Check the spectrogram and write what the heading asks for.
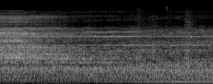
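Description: HO scale model diesel locomotive (a Santa Fe SD40-2 model) running along the track with its train: a steady hissing running noise over a faint low hum, a little louder at the very start.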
